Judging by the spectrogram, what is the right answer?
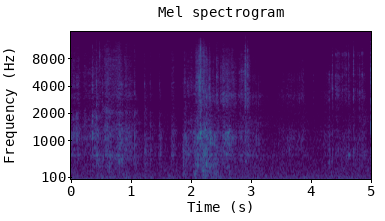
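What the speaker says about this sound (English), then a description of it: "diagonally cut across to your horizontal line" Scissors cutting diagonally across a paper sleeve pattern to a horizontal line, a steady close rasp of snipping and rustling that continues throughout with no talk.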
